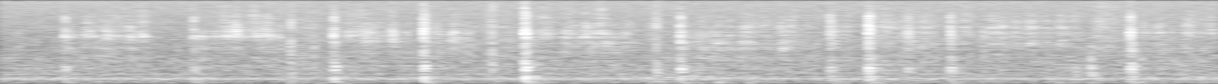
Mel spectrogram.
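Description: Faint irregular taps and light scratches of a stylus writing on a tablet, over a faint steady hum.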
